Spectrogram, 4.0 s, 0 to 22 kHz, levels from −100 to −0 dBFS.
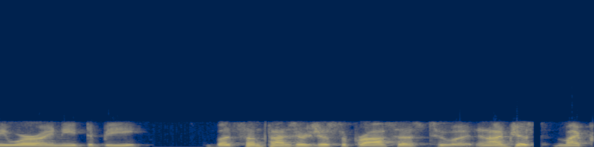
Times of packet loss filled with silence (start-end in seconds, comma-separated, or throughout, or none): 1.78-1.80, 3.56-3.62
